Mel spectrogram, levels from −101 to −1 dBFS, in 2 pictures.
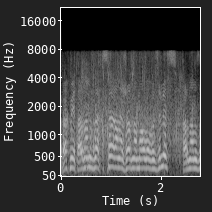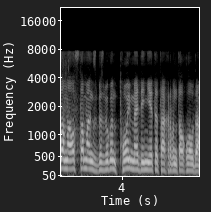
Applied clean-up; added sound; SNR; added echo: none; none; none; none.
